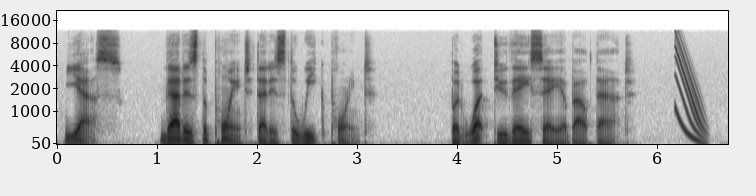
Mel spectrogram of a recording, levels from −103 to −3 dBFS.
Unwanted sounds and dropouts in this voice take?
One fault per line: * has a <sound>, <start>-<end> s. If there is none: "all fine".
* has a chirp, 6.2-6.5 s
